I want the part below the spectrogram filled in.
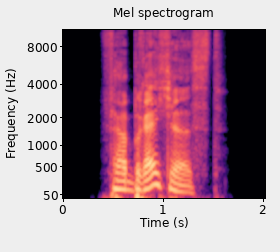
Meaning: second-person singular subjunctive I of verbrechen
- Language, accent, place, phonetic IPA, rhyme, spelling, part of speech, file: German, Germany, Berlin, [fɛɐ̯ˈbʁɛçəst], -ɛçəst, verbrechest, verb, De-verbrechest.ogg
